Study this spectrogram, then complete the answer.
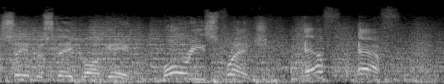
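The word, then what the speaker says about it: Ffrench: about pronunciation you go is it demores French the first half is silent second and 10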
